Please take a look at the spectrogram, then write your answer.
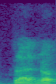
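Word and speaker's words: Bladnoch: drain all right guys here i've got here blood knock i'll help hop up pronounce it correctly so this is called bladlock samsara this one here i think this is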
